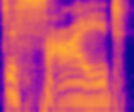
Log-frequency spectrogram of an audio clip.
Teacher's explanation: verb, 2 syllables, stress on the second, decide. And then if we're going to turn that into a noun, 3 syllables, where's the stress?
